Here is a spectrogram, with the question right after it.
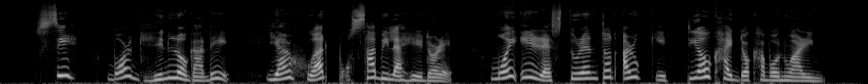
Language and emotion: Assamese, disgusted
